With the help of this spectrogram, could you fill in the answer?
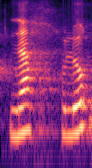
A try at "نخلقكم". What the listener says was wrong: نا يا ماما، نا يا ماما، وليس نا. اولا النون ليس لها علاقة بالتفخيم. شيء تاني، الفتح بين الفكين ملوش علاقة بالفتحة. نا نا نا نا نا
